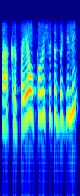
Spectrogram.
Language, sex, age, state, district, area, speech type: Sanskrit, female, 30-45, Tamil Nadu, Coimbatore, rural, conversation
